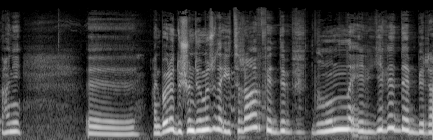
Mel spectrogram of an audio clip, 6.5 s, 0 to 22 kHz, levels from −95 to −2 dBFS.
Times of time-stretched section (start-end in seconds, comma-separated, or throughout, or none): 3.50-6.50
